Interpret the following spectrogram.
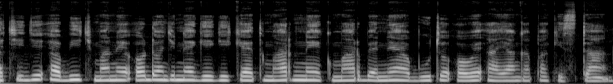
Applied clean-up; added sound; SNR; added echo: none; none; none; none.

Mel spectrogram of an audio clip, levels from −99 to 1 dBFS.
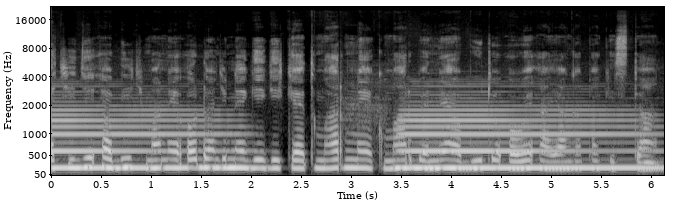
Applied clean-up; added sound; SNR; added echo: neural mask model RNNoise.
